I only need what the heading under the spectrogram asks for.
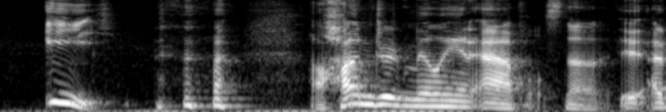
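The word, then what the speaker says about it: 一: So in Chinese, E, that's how we pronounce 1.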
